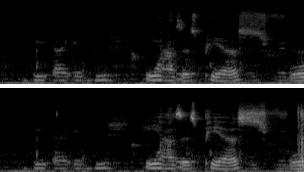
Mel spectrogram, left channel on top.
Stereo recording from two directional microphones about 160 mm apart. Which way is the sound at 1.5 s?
15° right (ahead or behind).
